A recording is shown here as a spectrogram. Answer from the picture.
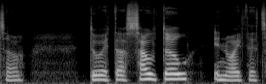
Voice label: "sawdl", Welsh

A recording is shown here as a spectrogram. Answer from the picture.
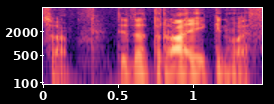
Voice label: "draig", Welsh

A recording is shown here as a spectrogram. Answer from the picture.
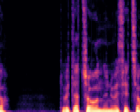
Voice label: "toon", Welsh

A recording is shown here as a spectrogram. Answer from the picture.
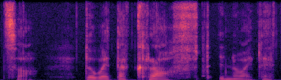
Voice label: "crofft", Welsh

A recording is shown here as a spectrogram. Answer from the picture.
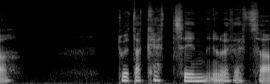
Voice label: "cetyn", Welsh

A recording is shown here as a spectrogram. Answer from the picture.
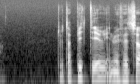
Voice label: "budr", Welsh

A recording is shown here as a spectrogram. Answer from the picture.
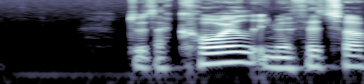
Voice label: "coel", welsh

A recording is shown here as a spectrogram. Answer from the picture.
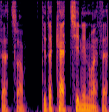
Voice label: "cetyn", Welsh

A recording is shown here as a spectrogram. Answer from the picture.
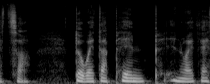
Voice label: "pump", Welsh

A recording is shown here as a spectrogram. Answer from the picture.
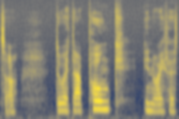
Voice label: "pwnc", Welsh

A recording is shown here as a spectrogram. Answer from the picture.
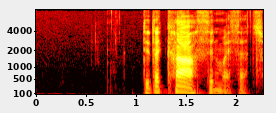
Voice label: "cath", Welsh

